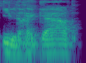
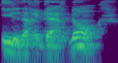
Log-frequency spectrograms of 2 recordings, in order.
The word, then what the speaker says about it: ils regardent: They pronounce, for instance, ils regardent, ils regardent. And of course, that is huge implications for learning. Because if you keep having the impression that they watch, ils regardent is pronounced ils regardons, when you hear it,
